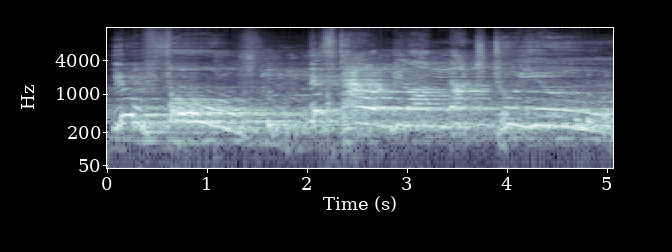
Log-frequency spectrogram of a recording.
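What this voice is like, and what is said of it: Loud booming dumb-sounding character voice. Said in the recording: “in my booming voice ... Fennian talks really stupidly, so this is going to sound dumb but loud”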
